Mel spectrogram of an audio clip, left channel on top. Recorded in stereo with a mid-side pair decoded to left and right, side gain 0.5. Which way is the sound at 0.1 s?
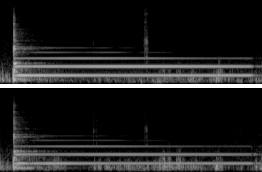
35° left.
